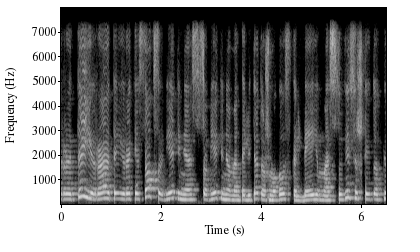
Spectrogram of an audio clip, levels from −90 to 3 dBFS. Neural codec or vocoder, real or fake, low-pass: none; real; 7.2 kHz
